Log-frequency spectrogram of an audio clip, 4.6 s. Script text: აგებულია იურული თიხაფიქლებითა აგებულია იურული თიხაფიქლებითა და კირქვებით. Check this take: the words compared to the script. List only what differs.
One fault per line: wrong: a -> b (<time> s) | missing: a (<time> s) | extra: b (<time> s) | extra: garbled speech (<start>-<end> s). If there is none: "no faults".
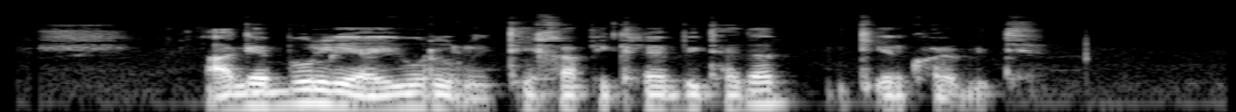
missing: აგებულია იურული თიხაფიქლებითა (2.8 s)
